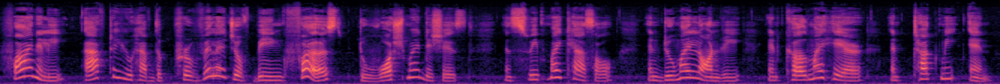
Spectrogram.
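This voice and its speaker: A woman's voice: mid-range voice, sing-song, takes it slowly, darkish tone, pitched above the performer's own voice. A woman voicing a bossy, vain witch in a children's storybook, with an imperious, commanding manner. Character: bossy, vain female sandwich witch, demanding and cackling.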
